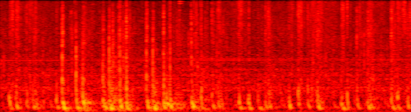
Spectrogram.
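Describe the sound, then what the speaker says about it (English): A horse's hooves clip-clop steadily in the Ghost of Tsushima video game, a close, rhythmic gait of brisk hoofbeats continuing throughout. "I'm probably better off getting the horse, so time to bring out Sora."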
